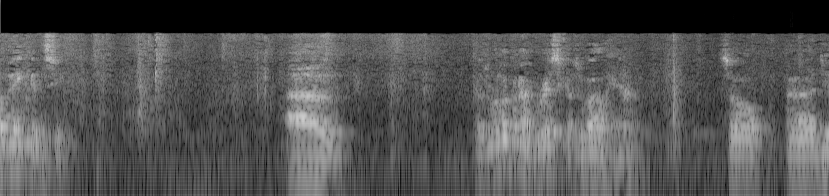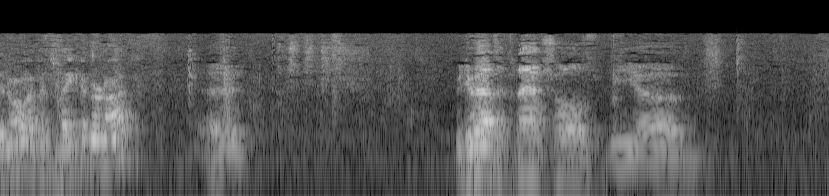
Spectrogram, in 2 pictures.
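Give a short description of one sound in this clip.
An adult speaks calmly through a microphone, with pauses.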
